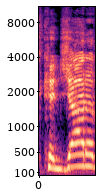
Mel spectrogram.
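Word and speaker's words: Kjata: __ ] okay I don't know how to pronounce the goddamn thing it's kajada like this like the eight-legged bull or something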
